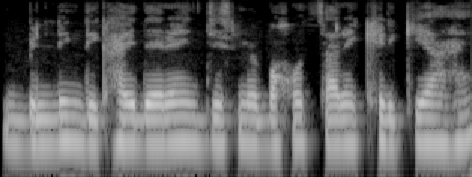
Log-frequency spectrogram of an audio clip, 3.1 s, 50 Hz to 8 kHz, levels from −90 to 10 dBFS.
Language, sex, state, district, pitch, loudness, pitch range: Hindi, male, Bihar, Kishanganj, 135 Hz, -20 LUFS, 130-135 Hz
